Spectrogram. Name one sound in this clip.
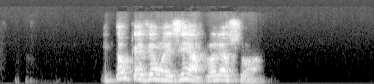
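A man speaks calmly through a microphone, as in an online call.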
